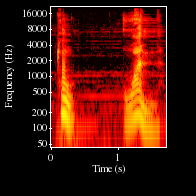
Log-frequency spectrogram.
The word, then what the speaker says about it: طُوًى: Sometimes for the purpose of writing, at the end of a word, it is written either with an alif or with this symbol, but is read the same.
